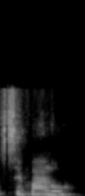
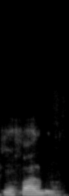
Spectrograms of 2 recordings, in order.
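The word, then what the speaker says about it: ĉevalo: Estaso dio Estas Cevalo Cevalo Cevalo. Heeh. Huruf C yang ada topinya bacanya C biasa ya.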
